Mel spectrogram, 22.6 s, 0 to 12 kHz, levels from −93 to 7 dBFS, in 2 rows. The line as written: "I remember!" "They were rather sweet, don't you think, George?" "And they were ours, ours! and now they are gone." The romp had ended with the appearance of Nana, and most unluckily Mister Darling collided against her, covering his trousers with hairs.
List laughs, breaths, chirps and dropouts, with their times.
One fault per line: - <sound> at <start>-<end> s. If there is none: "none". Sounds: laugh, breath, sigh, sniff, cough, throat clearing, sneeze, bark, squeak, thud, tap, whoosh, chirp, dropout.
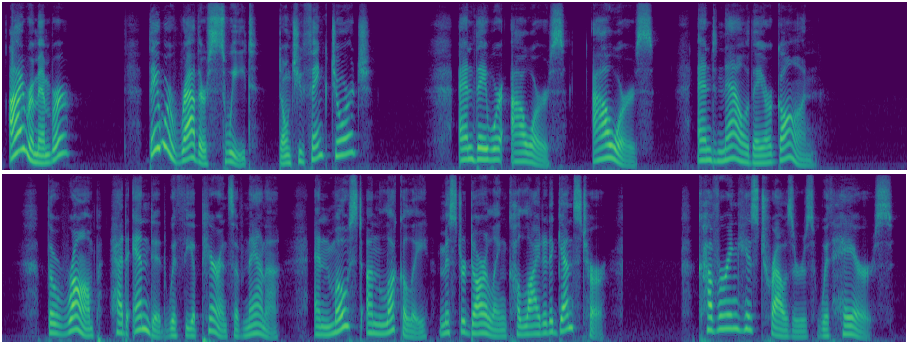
none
